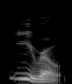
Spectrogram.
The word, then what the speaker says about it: gyro: So you're thinking, okay, how do you pronounce it? And it says, you pronounce it euro.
